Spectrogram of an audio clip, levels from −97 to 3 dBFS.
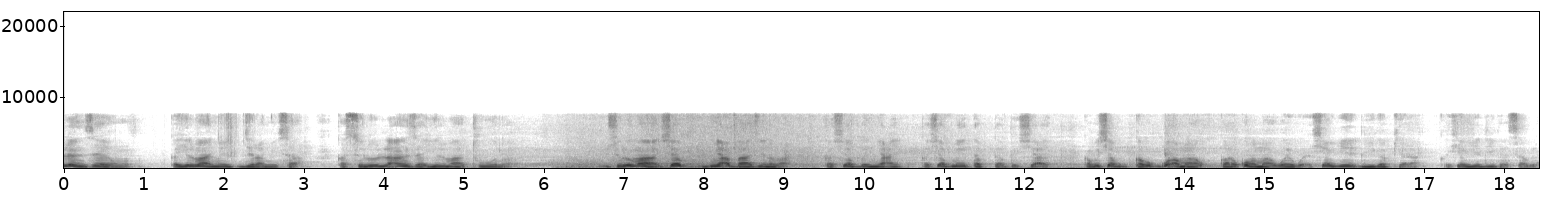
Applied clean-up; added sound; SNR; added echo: none; none; none; none.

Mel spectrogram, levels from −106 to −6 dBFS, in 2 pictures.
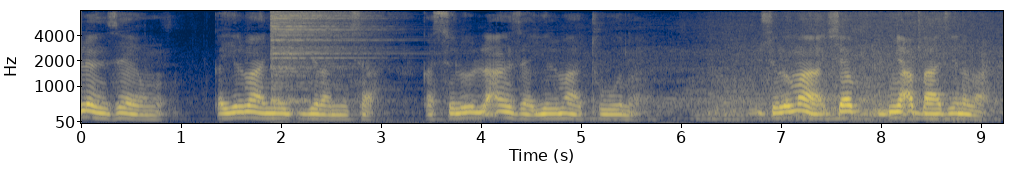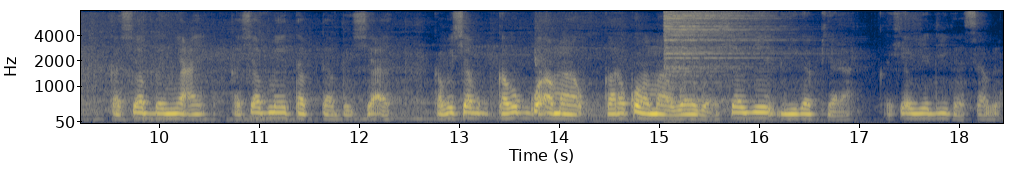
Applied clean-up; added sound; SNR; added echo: none; Hi-hat; 14 dB; none.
